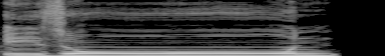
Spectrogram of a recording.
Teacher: کلمت الفائزون میں الف پہ مد کا علامہ ہے، یہ مد واجب متصل ہے تو ہم اپنی آواز 4 مد کے برابر لمبی کریں گے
